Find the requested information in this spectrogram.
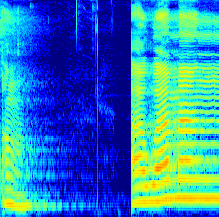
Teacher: Karena nun sukun bertemu dengan kaf. Cara bacanya nun disamarkan ke kaf disertai dengung. Dengungnya besar karena kaf makhrajnya jauh dengan nun. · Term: ikhfa hakiki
